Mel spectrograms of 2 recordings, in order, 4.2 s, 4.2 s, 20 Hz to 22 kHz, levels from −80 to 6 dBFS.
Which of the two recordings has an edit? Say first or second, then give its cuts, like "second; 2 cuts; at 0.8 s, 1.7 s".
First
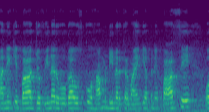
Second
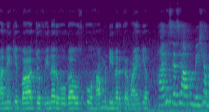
second; 1 cut; at 3.0 s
